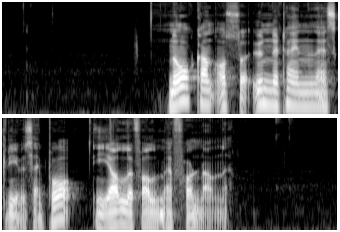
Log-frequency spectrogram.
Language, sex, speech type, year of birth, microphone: Norwegian, male, read, 1983, Sennheiser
